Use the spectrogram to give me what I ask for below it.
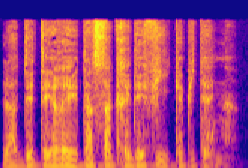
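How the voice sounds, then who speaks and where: A man voicing a ponderous ancient scholarly giant who speaks slowly and quietly, in an audiobook. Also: a bass voice, steady tone, breathy edge, no echo, clean studio sound, full character voice. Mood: musing. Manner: slow and hushed.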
